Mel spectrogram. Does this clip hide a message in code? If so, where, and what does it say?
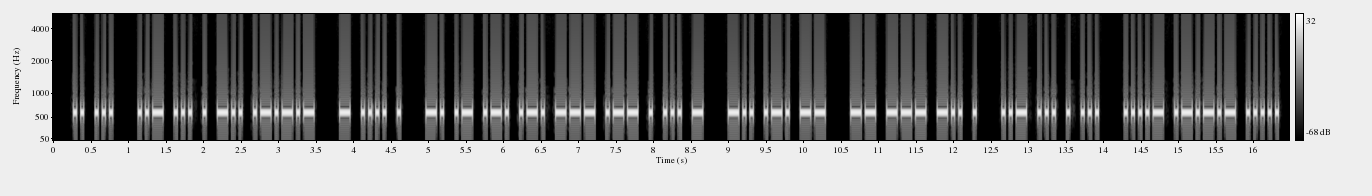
Yes: Morse code from 0.3 to 16.3 s, heard as a keyed tone, about 25 wpm, 600 Hz. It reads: IS USED. THE NARROWEST DRM MODE USES 4.5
